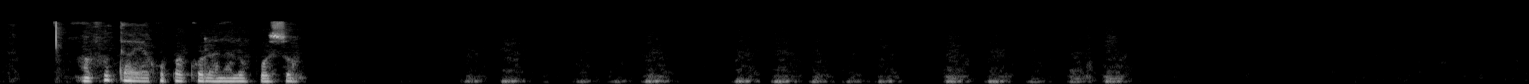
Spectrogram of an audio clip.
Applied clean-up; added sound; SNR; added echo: none; none; none; none.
